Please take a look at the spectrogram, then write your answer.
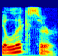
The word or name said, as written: elixir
